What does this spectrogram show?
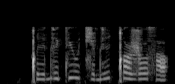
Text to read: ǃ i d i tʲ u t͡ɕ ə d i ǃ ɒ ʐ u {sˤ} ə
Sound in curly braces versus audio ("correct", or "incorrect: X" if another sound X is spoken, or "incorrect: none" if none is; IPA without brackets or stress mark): correct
